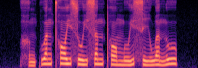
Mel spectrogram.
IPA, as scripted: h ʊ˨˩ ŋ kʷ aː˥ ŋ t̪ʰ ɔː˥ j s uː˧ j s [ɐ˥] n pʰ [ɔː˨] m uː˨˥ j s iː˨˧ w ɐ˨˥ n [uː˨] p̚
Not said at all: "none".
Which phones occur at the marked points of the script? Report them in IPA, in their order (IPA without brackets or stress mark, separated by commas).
ɐ˧, ɔː˨, uː˥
